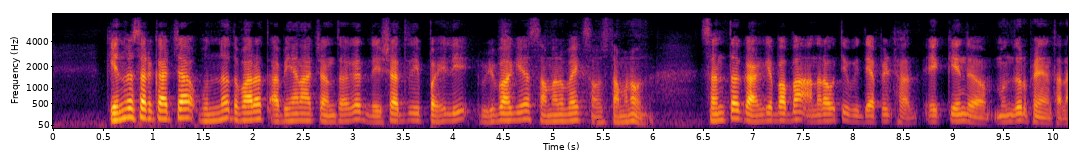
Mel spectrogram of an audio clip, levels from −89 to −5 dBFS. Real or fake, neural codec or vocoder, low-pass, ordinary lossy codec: fake; codec, 24 kHz, 0.5 kbps, DualCodec; 7.2 kHz; none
